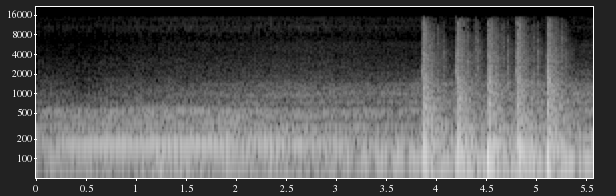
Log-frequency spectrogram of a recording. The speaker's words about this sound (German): Durch Hämmern an ihrer Wohnungstür wurde sie aus dem Halbschlaf gerissen.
